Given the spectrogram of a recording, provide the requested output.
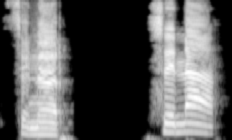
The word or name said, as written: cenar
